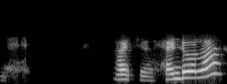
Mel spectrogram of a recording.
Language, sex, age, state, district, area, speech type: Kashmiri, female, 18-30, Jammu and Kashmir, Kupwara, rural, conversation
